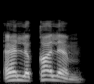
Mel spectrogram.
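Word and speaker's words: القلم: Hani eee elkalem değil mi? Elkalem. Bunu kalem demiyoruz.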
